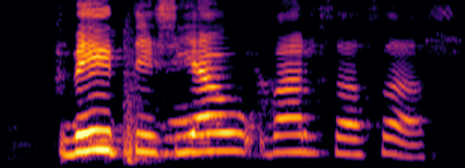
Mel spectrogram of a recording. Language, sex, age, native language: Icelandic, female, 9, Icelandic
